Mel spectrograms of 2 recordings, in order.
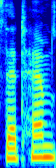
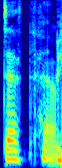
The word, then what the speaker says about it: Statham: Da ist ein TH drin, klar, aber ich dachte irgendwie, der heißt Statham. Und okay, er heißt nicht Statham, sondern er heißt Statham.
